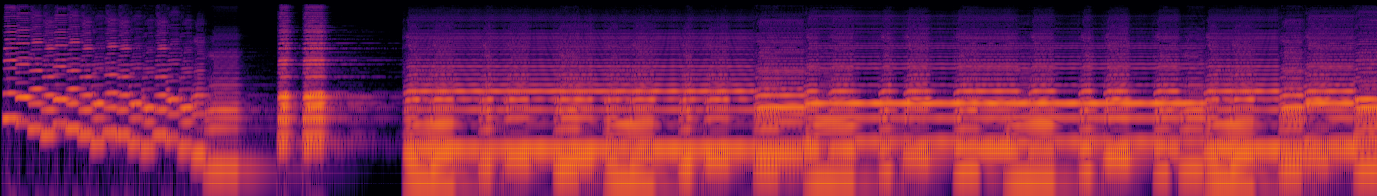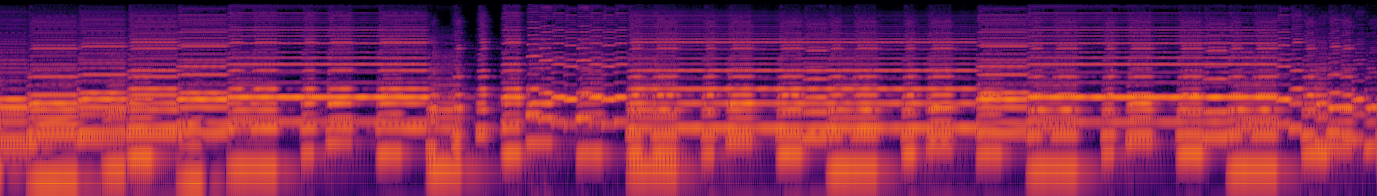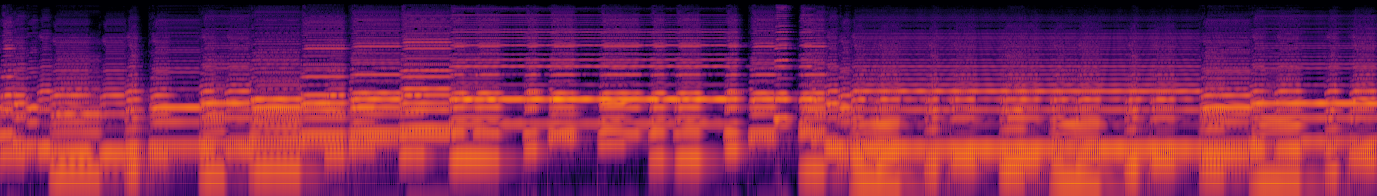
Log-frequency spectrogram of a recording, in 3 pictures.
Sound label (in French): orgue barbarie; seraphone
